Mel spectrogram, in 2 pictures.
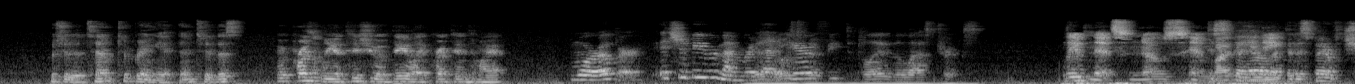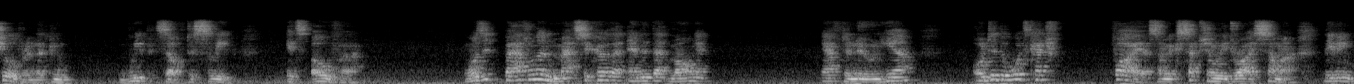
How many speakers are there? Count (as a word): six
